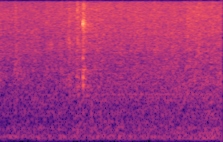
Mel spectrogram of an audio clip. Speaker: So ang nagiging problema niya kapag pinatay yung susi yung motor ng kanyang ABS ay continuous yung pag-andar.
